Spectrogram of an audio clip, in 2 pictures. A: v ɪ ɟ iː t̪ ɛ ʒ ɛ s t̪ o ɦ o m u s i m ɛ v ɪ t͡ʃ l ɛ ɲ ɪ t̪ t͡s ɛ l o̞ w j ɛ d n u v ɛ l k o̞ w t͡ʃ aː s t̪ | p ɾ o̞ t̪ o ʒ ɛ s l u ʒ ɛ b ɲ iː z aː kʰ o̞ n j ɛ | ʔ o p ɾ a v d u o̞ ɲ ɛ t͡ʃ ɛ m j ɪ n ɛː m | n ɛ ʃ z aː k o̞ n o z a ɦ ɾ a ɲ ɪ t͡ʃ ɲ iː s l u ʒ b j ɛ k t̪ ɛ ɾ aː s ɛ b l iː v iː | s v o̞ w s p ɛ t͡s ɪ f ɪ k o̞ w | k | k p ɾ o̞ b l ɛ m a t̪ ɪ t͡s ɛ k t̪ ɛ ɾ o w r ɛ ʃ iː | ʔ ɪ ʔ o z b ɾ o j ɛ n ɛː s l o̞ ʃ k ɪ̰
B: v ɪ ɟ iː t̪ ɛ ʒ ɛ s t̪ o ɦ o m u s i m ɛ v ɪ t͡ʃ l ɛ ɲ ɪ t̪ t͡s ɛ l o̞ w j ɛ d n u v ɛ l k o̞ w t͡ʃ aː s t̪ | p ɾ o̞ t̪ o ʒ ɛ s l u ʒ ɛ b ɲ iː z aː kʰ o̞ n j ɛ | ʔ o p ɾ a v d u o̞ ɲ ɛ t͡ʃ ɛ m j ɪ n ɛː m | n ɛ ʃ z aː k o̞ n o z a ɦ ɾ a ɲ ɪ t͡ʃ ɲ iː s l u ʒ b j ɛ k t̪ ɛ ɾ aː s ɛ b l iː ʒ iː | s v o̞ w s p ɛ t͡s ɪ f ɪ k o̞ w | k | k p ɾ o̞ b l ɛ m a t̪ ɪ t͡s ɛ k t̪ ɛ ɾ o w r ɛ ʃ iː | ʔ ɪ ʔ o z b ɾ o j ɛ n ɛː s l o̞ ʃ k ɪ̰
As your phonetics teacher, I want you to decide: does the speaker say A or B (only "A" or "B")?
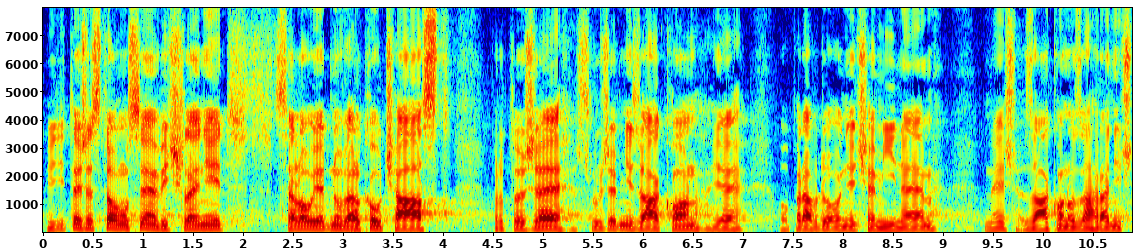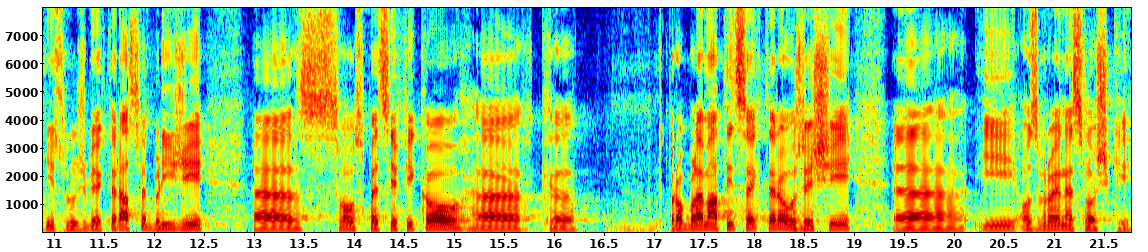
B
